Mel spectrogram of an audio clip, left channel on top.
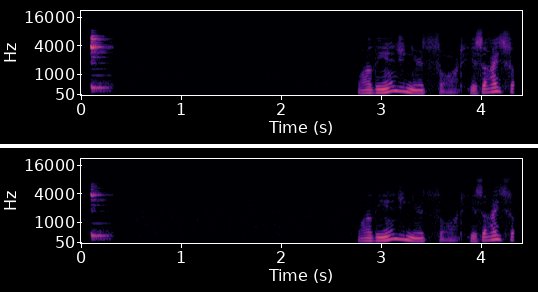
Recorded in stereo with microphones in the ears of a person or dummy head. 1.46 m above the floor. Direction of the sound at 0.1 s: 55° left (ahead or behind).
